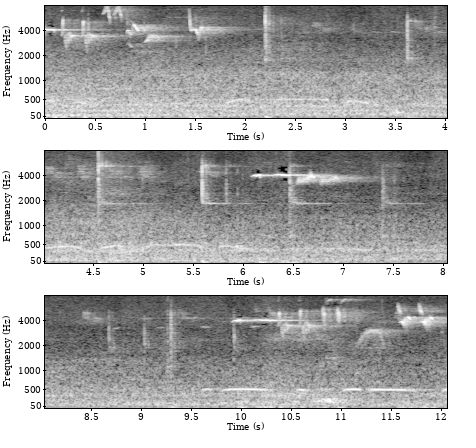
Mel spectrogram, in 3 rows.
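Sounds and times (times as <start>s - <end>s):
faint bird chirps: 9.3s - 12.0s.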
